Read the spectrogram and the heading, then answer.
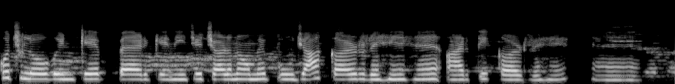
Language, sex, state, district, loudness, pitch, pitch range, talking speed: Hindi, female, Bihar, Saharsa, -15 LUFS, 235 Hz, 220-245 Hz, 140 wpm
